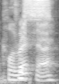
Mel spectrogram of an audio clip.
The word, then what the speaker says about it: Clarissa: So it's Clarissa.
